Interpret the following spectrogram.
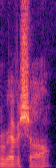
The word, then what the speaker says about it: Revachol: Okay, so we live in Revachol. If it doesn't rhyme, you're not pronouncing it right.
